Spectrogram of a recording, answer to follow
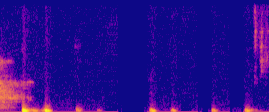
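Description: Stylus writing on a tablet, picked up as soft, low, irregular thuds, about eight of them, as the pen strokes and taps the screen. A short breath comes at the start.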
